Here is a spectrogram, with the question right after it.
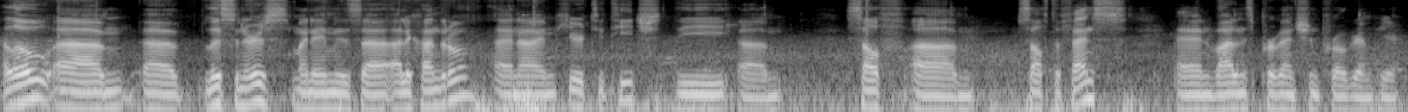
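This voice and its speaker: Male guest instructor, low register, measured and halting explainer, noisy urban ambience. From Chile, moved to Canada at eight. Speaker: martial arts and violence prevention instructor, guest. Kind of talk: interview answers.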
